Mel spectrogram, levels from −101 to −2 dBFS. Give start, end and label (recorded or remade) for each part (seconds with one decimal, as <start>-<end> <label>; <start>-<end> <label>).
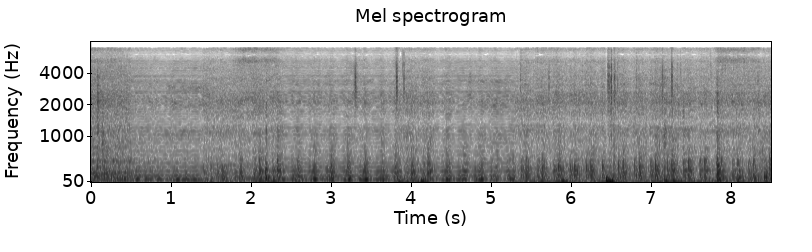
0.0-0.5 recorded; 0.5-1.4 remade; 1.4-2.4 recorded; 2.4-3.8 remade; 3.8-4.3 recorded; 4.3-5.3 remade; 5.3-8.5 recorded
